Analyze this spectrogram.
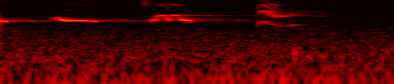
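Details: Japanese Thrush in song shortly before sundown, giving bright fluty whistles in quick two-part phrases, the last note rising sharply, against a faint, quiet background.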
